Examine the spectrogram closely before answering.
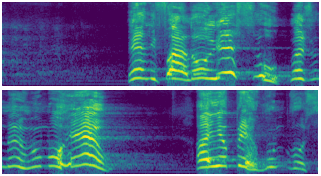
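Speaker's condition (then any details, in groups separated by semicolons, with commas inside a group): Cerebral palsy; no speech as child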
